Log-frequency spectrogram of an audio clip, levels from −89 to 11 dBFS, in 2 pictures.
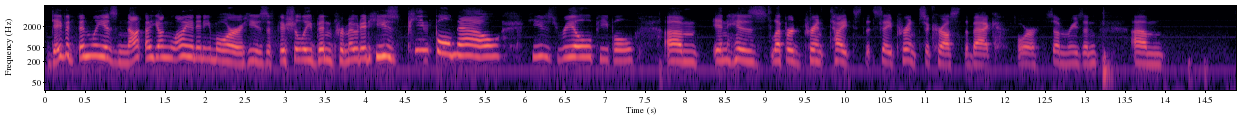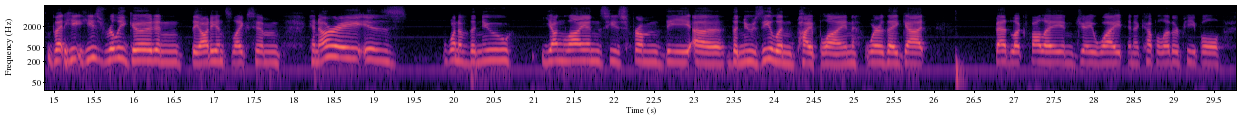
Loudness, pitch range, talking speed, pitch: -28 LUFS, 180-225 Hz, 150 wpm, 200 Hz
